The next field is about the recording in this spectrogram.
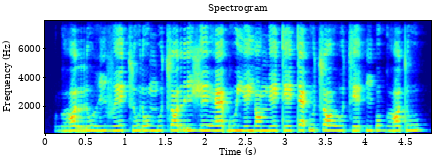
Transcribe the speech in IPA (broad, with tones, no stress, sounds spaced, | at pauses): ɡʱ ɒ˧˥˧ r u˧˥˧ ɦ i˧˥˧ v e˧˥˧ t͡s u˧˥˧ ɾ o˧˥˧ ŋ u˥ t͡s ɒ˥ r i˥ ʒ e˥ ɦ æ˧˥˧ ɓ u˧˥˧ j e˥ j ɒ˥ ŋ e˧˥˧ t e˥ t æ˥ ʔ u˥ t͡s ɒ˥ ɦ u˥ t͡s e˧˥˧ ʔ i˥ ʔ o˥ ɡʱ ɒ˧˥˧ t u˥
